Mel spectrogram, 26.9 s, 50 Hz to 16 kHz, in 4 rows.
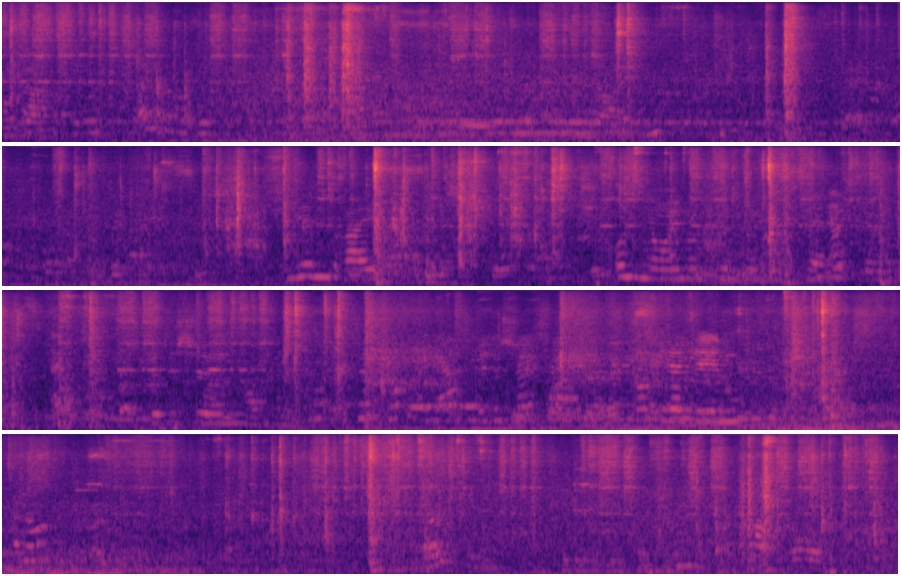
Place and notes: Gleimviertel, Berlin, Deutschland - Berlin. Schlecker-Filiale Schönhauser Allee – Räumungsverkauf
Standort: In der Filiale.
Kurzbeschreibung: Verkäuferinnen, Kassen, Schnäppchenjäger.
Field Recording für die Publikation von Gerhard Paul, Ralph Schock (Hg.) (2013): Sound des Jahrhunderts. Geräusche, Töne, Stimmen - 1889 bis heute (Buch, DVD). Bonn: Bundeszentrale für politische Bildung. ISBN: 978-3-8389-7096-7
